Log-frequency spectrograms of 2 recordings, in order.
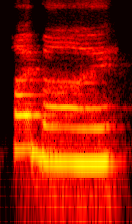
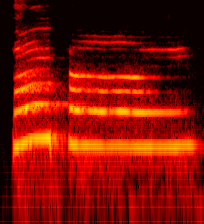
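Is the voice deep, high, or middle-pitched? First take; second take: middle-pitched; high. First: It is said in a middle-sized voice. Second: It is said in a high, squeaky voice.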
